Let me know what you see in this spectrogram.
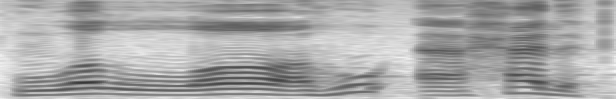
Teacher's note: حمزہ اور ہاں ایک ہی جگہ سے ادا ہوتے ہیں, تو اس لیے اس کو مکس نہیں ہونے دینا, ہم نے دونوں کو واضح کرنا ہے.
